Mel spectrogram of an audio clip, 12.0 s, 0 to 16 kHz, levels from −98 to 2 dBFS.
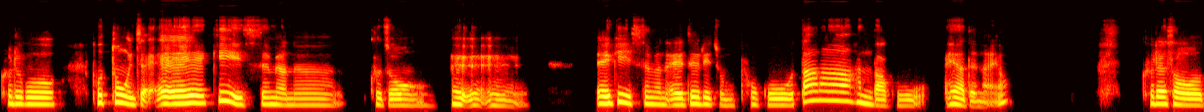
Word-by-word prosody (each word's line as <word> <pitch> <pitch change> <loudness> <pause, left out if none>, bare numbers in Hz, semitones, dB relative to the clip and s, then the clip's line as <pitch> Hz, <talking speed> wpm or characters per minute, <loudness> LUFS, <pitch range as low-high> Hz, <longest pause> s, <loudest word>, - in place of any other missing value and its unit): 그리고 185 -2 +1 0.3
보통 225 -1 +3
이제 170 - +1
애기 210 +5 +5
있으면은 165 -2 -5 0.3
그죠. 160 -2 -3 0.2
예예예 155 -3 -3 0.7
애기 205 +4 +3
있으면 190 -4 -4
애들이 175 +3 +1
좀 155 -3 -10
보고 165 -2 -3
따라 280 0 +3
한다고 155 -8 -4 0.2
해야 185 -4 +2
되나요? 255 -1 -6 1.3
그래서 180 -5 +2
185 Hz, 210 characters per minute, -22 LUFS, 165-210 Hz, 1.3 s, 애기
